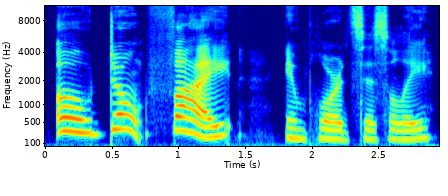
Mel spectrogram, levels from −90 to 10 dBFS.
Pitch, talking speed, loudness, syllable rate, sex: 225 Hz, 100 wpm, -18 LUFS, 3.8 syllables/s, female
